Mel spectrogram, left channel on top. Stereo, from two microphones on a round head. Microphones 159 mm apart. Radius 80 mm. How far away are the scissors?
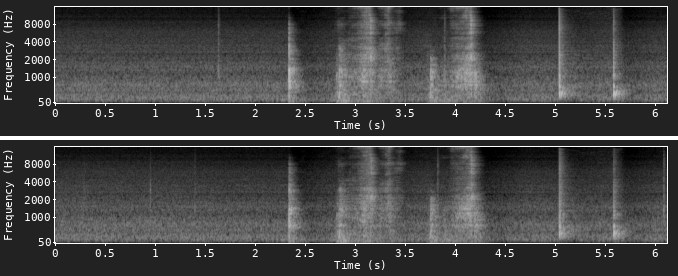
About 1.4 m.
